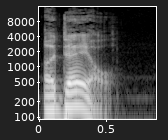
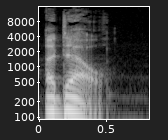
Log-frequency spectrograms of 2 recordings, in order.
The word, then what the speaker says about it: Adele: And she says the correct pronunciation of her name is Adele, not Adele.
